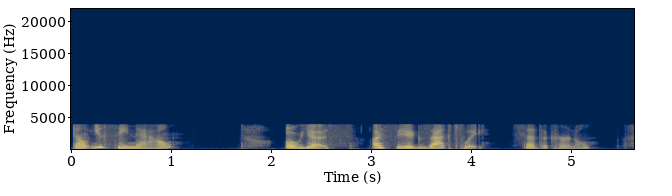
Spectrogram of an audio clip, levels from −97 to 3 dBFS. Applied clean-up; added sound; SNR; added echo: none; none; none; none.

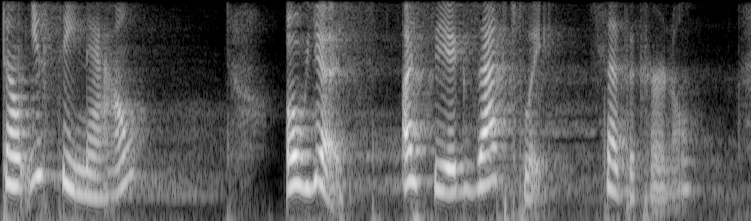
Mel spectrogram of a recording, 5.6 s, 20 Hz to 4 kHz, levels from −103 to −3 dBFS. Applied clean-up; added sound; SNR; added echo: none; none; none; reverberation time 3.0 s.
